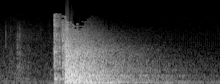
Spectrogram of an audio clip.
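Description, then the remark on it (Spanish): Parcher pushes a door open into an office: a sudden loud knock of wood and latch followed by a rumbling hiss that fades away over about a second and a half. “Parcher abre la puerta y entran al despacho.”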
